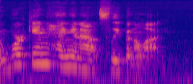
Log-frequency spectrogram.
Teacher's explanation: So instead of working, hanging out, sleeping a lot, we'll drop that G sound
